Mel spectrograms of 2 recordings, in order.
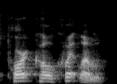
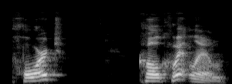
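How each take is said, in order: First: "Port Colquitlam" run together like a local; casual local "Port Colquitlam", joined up and falling; local pronunciation. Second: "Port ... Colquitlam" read carefully in two separate parts; "Port" raised, a clear gap before "Colquitlam"; careful pronunciation. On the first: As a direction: say "Port Colquitlam" as one name, no pause. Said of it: "if you say it like a local". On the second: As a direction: say "Port", pause, then "Colquitlam". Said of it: "so I say it right". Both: Shown as a demonstration.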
